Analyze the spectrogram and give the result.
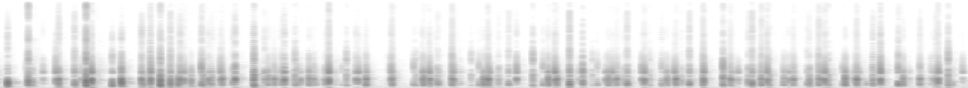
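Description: Long square acrylic nails tap rapidly on a flat, thin, clear plastic pouch. The result is a dense stream of sharp, dry clicks and crinkly taps, centered in the midrange with bright edges and almost no ring.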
